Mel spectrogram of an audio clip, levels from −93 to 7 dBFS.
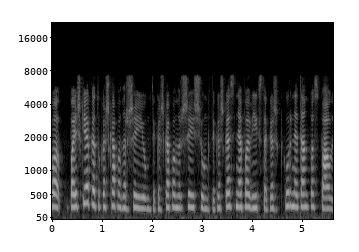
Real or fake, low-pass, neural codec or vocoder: fake; 7.2 kHz; codec, 16 kHz, 8 kbps, FunCodec, trained on Chinese and English, 25 frames a second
